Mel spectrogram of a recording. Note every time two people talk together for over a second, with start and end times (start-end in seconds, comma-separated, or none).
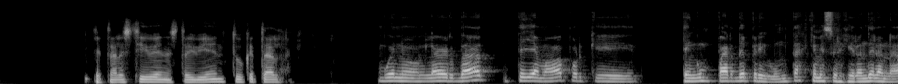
none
